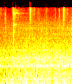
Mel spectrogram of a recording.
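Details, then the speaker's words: Motorcycle after foam was fitted under the fuel tank to cure an engine noise: even engine drone under road and wind noise with no buzzing or rattle from the tank; only very minor noise left, running normally. "इससे notice बहुत ही कम हो चुकी है engine की जो भिन्न हुई थी बहुत ही कम आ रही है इस टाइम कि फालतू की ऑफिस नहीं आ रही है"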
